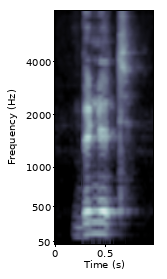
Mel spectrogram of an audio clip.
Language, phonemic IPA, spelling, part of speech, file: Dutch, /bəˈnʏt/, benut, verb, Nl-benut.ogg
- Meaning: 1. inflection of benutten: first/second/third-person singular present indicative 2. inflection of benutten: imperative 3. past participle of benutten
